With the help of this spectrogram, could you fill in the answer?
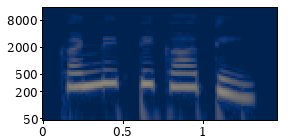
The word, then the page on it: ಕಣ್ಣಿಟ್ಟಿಕಾತಿ: Kannada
